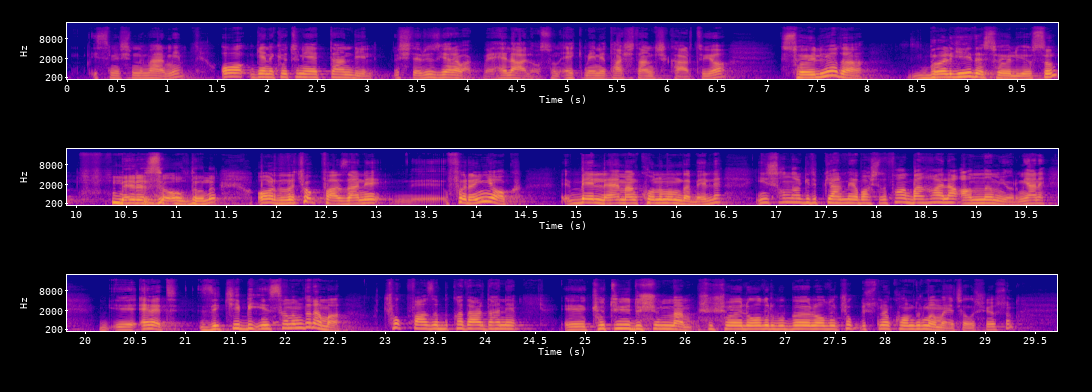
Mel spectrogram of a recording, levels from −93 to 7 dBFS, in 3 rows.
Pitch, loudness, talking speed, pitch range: 200 Hz, -25 LUFS, 135 wpm, 160-220 Hz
